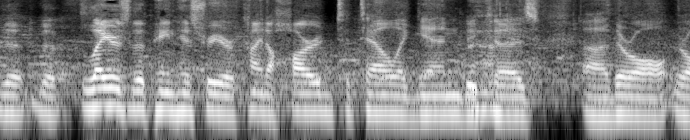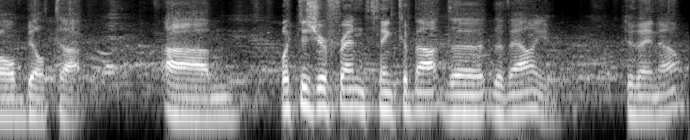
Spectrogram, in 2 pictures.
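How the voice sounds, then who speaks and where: Music plays in the background as a man talks at a moderate pace with fairly even intonation. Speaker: antiques appraiser. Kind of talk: appraisal interview explanation. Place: studio. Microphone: lapel.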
